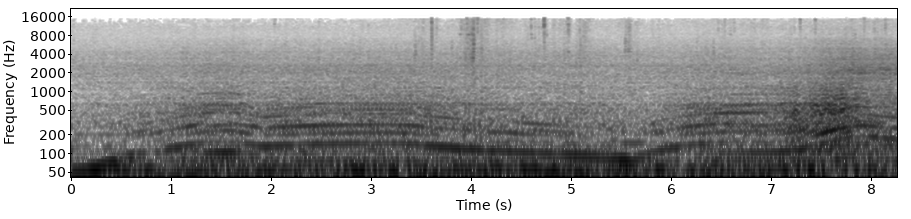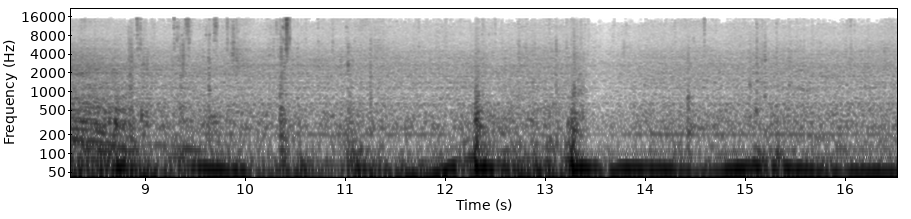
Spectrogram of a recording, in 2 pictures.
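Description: Off-road vehicle's engine revving up and down twice over a deep steady rumble. A couple of sharp knocks come about three-quarters of the way through.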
